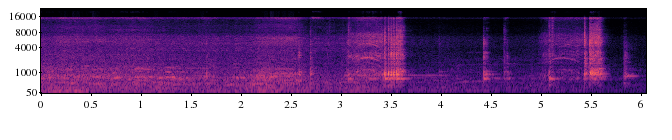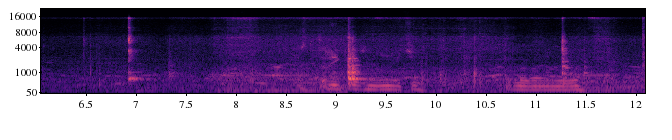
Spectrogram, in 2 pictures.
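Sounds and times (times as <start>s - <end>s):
steady background noise: 0.0s - 12.0s.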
